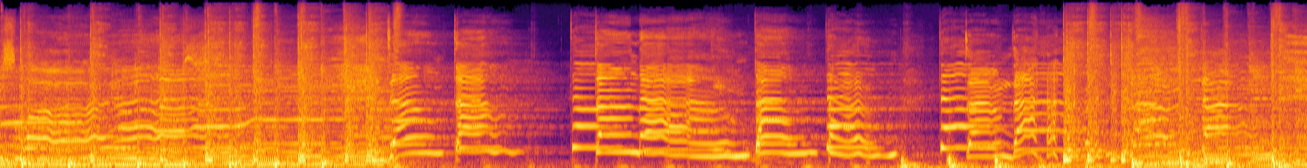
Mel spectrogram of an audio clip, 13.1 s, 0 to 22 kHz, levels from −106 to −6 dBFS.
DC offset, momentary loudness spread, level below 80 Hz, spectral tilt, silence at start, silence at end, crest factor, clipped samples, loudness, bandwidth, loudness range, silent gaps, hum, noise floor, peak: under 0.1%; 7 LU; -26 dBFS; -4 dB/octave; 0 s; 0 s; 14 dB; under 0.1%; -14 LUFS; over 20 kHz; 3 LU; none; none; -39 dBFS; 0 dBFS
